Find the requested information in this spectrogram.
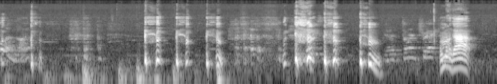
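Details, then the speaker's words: Man coughing after eating spicy chipotle, trying to hold it in, with a runny nose afterward: a fit of repeated coughs and throat clearing, partly held back. "that was spicy yo it's getting to me woo oh my God I could have hold it I couldn't I try to hold it in yo that that chipotle was spicy yo start coughing on camera"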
